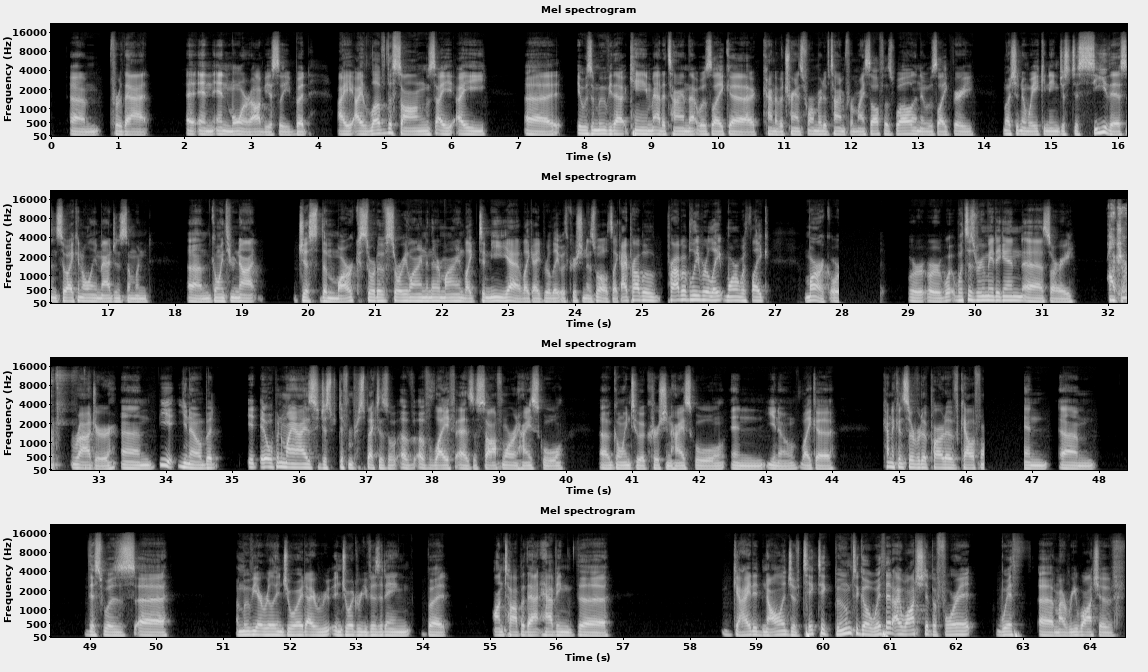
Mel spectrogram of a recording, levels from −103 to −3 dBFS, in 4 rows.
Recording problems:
audio cutting out; at 28 s for 0.5 s and at 46 s for 0.5 s

